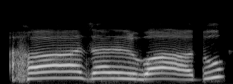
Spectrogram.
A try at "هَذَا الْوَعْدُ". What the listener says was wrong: وعد نہیں، عین کو حلق کے درمیانی حصے سے ادا کریں.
